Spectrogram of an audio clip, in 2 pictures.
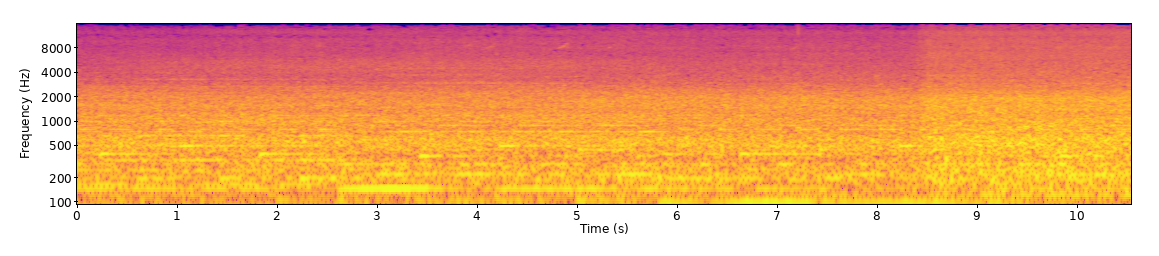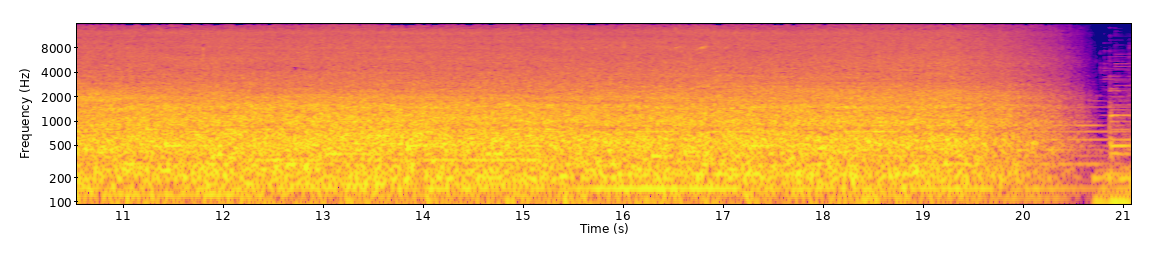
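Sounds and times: river rushing over rocks: 0.0s - 20.5s.

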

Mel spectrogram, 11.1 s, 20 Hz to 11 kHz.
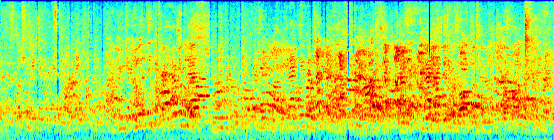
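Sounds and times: crowd chatting: 0.0s - 11.0s.

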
